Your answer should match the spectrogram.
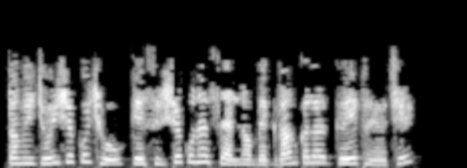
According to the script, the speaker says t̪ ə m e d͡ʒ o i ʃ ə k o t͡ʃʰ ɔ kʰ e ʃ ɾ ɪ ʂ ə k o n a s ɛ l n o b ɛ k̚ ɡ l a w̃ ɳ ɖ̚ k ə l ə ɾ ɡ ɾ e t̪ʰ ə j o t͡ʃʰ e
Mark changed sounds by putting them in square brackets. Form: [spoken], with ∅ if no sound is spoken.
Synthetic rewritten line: t̪ ə m e d͡ʒ o i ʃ ə k o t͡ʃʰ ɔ [k] e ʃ ɾ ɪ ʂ ə k o n a s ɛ l n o b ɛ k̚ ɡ [ɾ] a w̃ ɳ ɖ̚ k ə l ə ɾ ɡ ɾ e t̪ʰ ə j o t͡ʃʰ e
